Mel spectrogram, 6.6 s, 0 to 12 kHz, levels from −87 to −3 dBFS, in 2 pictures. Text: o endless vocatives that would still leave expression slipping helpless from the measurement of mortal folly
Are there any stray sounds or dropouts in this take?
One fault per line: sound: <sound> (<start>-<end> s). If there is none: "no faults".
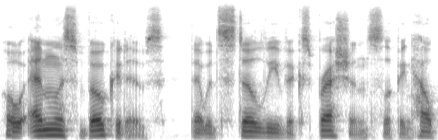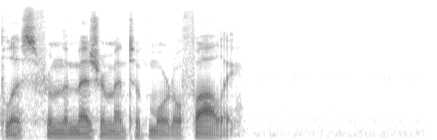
no faults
